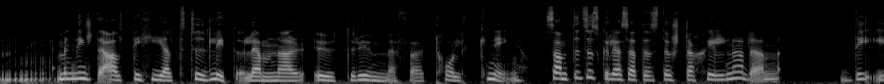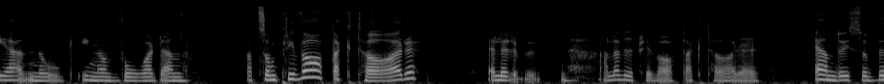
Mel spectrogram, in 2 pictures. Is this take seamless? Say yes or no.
no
